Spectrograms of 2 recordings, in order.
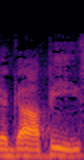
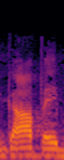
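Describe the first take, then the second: First: It is said with the Greek pronunciation. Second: It is said with the usual English pronunciation. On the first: "the Greeks say agape" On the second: "we say agape"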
